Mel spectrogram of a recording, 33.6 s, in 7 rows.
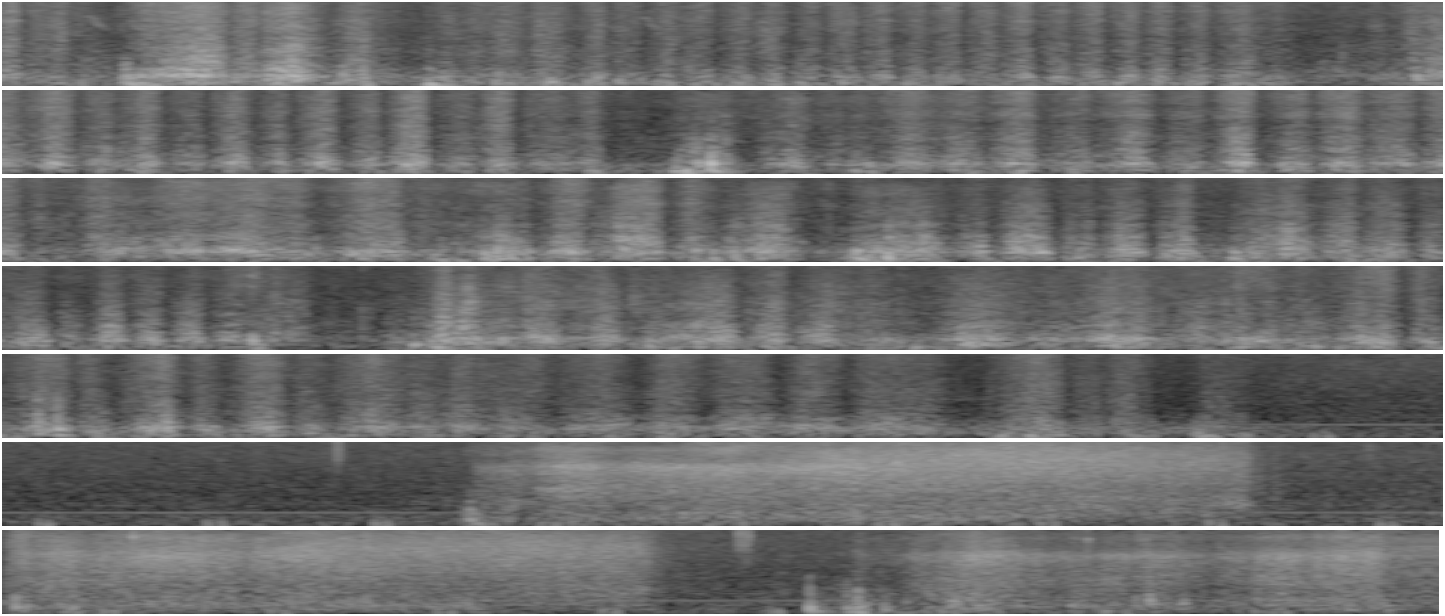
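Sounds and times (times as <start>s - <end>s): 
head spa crackling and scratching: 0.0s - 23.4s, 25.6s - 28.3s, 28.9s - 33.6s
low steady hum: 0.0s - 33.6s
loud steam hiss: 25.6s - 33.6s.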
